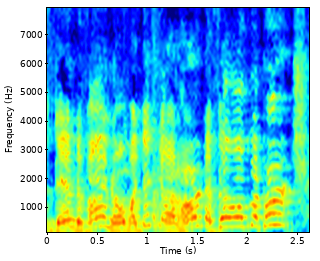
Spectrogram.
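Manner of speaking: loud, climbing to a high mock shout; exasperated punchline yell. Parrot answering Little Johnny's questions, yelling in mock exasperation. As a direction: blurt it out as a hammed-up outburst.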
